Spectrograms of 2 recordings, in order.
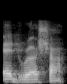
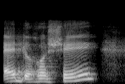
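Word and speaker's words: Ed Ruscha: by the work by Ed Russia Ed Russia sorry have to pronounce it the right way. And Ed Rasher uh Edward Rosher uh did his book exactly 10 years before know 672.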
